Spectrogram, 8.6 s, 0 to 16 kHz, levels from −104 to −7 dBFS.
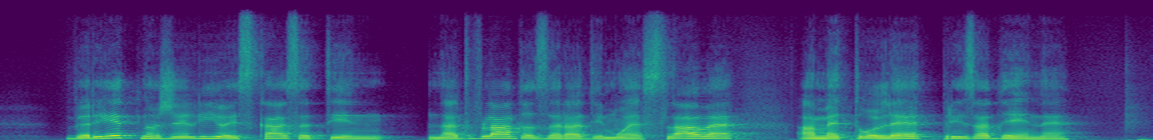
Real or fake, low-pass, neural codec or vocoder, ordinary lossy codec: fake; 14.4 kHz; autoencoder, 48 kHz, 32 numbers a frame, DAC-VAE, trained on Japanese speech; none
